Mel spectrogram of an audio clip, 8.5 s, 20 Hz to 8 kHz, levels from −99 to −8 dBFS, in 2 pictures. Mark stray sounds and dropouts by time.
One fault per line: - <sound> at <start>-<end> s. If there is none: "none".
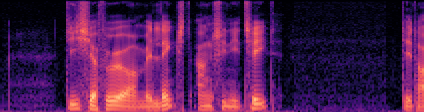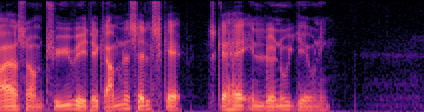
none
